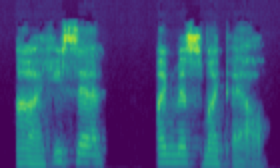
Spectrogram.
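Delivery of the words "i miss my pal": slow, touching, very low half-whisper. Recalling words he heard as a young kid: retelling a low, half-whispery voice. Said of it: "in this very low, whispery voice".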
